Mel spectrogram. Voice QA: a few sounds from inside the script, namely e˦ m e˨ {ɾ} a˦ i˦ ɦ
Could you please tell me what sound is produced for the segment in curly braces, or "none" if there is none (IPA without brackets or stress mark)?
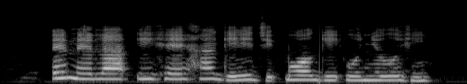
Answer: l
